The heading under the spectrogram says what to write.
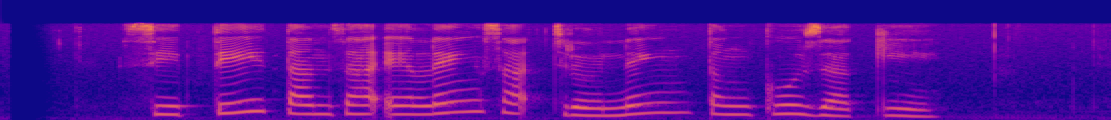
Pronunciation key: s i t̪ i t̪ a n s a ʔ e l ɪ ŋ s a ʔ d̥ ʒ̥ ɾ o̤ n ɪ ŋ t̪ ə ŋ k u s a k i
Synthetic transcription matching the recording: s i t̪ i t̪ a n s a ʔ e l ɪ ŋ s a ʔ d̥ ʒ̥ ɾ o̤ n ɪ ŋ t̪ ə ŋ k u z a k i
